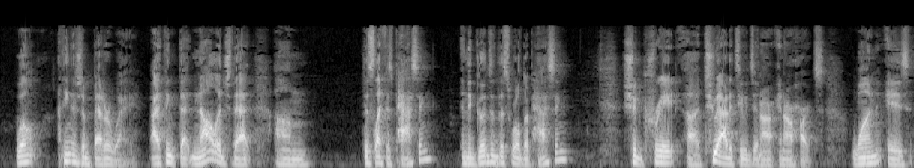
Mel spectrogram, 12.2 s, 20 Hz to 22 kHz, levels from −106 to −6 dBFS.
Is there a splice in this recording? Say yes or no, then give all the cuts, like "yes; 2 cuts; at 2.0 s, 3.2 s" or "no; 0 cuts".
no; 0 cuts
